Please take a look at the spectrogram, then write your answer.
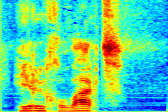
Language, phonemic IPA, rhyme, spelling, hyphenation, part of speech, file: Dutch, /ˌɦeːr.ɦy.ɣoːˈʋaːrt/, -aːrt, Heerhugowaard, Heer‧hu‧go‧waard, proper noun, Nl-Heerhugowaard.ogg
- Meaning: a town and former municipality of Dijk en Waard, North Holland, Netherlands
